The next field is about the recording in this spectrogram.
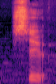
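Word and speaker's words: す: pronounced like so nice again in the saw column we have a little twisty loopy where a kid probably got knocked off a sewing pronounced sue nice another one from the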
